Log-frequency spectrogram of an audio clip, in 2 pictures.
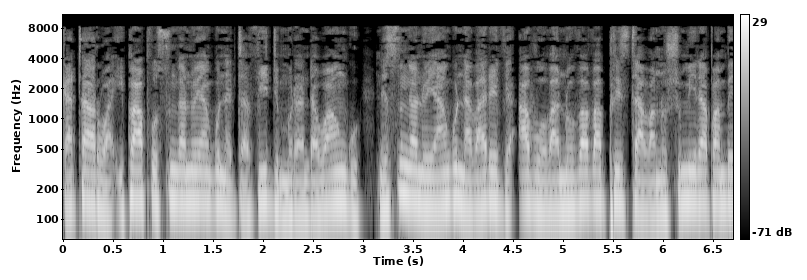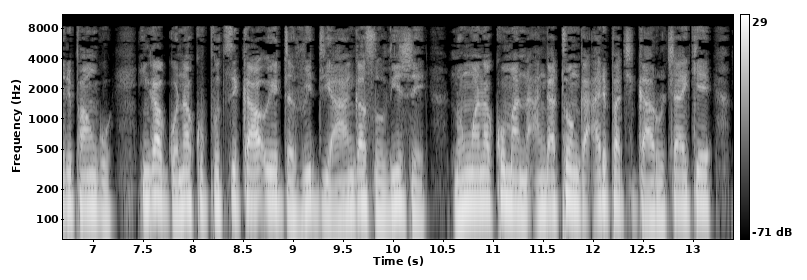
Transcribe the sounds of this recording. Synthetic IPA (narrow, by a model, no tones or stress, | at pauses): katarwaʔipapo̞suŋɡano̞jaŋɡunadʱavʱidʱimuɾandawaːŋɡune̞suŋɡano̞jaŋɡunaʋaɾe̞vʱeʔaʋo̞ʋano̞ʋaʋapristaʋano̞ʃumiɾapambe̞ɾipaːŋɡuiŋɡaɡʱo̞nakuput͡sikauje̞dʱavʱidʱiɦaːŋɡazo̞ʋiʐe | no̞mwanako̞manaʔaŋɡato̞ŋɡaʔaɾipat͡ʃiɡʱaɾo̞t͡ʃaːke̞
